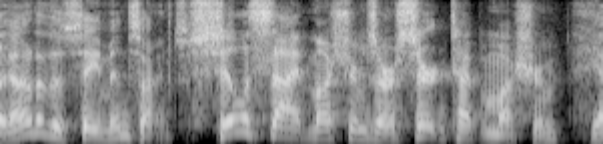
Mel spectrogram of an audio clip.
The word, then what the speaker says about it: psilocybe: So psilocybe mushrooms. Does that sound right, Doug? Psilocybe. The P is silent. So it's like the H in Dr. It's like the H in Dr. Behat's name. It's silent.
